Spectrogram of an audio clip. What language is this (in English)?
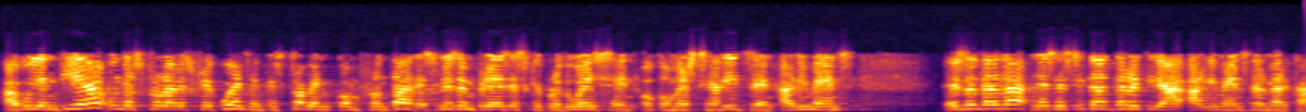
Catalan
